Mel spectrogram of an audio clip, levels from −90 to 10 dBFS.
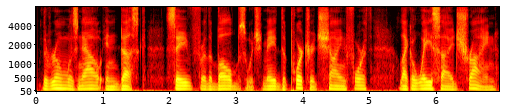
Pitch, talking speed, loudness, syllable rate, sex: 105 Hz, 175 wpm, -17 LUFS, 4.2 syllables/s, male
